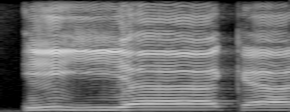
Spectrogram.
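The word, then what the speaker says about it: إياك: kita ulang iyaka iyaka ada dua kesalahan yang sering terjadi dalam pelafalan iyaka yang pertama memanjangkan I memanjangkan memanjangkan I apabila dipanjangkan huruf i-nya banak contoh iyaka salah karena dia memanjangkan yang kedua adalah menahan iaka itu salah juga usnya dia cukup menekan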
